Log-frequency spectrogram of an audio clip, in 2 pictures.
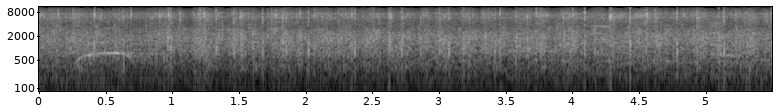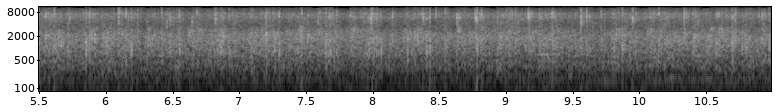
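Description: Audience applauding steadily, a dense patter of many hands clapping with no break.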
